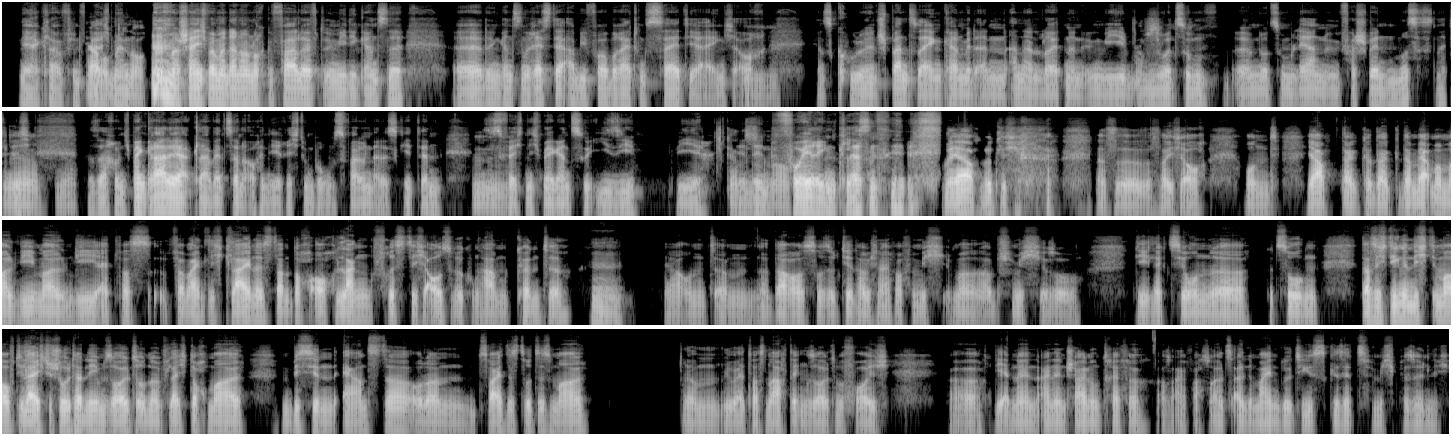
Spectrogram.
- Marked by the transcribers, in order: throat clearing; tapping; chuckle
- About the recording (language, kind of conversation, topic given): German, podcast, Was hilft dir, aus einem Fehler eine Lektion zu machen?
